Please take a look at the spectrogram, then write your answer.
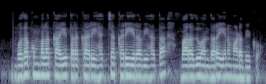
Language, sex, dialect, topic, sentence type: Kannada, male, Northeastern, agriculture, question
